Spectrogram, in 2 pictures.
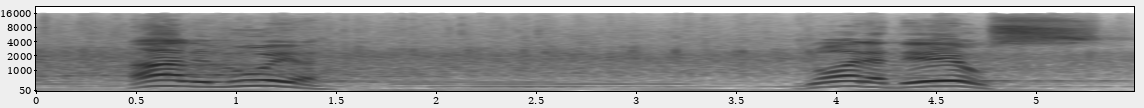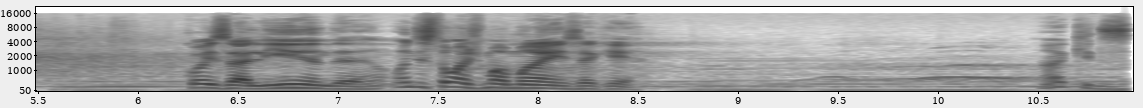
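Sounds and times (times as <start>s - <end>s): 
large crowd applauding: 0.0s - 7.0s
speech: 0.5s - 1.6s, 3.9s - 5.1s, 6.3s - 8.6s, 10.6s - 10.9s.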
